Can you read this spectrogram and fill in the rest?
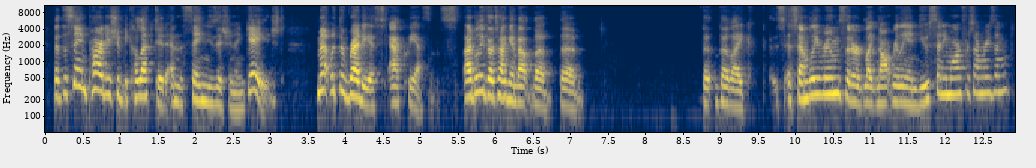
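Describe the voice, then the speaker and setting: Woman, livestream host, animated pitch swings, novel read-aloud, casual playful asides. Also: fairly quick.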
